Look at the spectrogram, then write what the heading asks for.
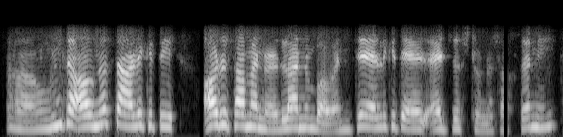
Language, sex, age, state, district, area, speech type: Nepali, female, 30-45, West Bengal, Kalimpong, rural, conversation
